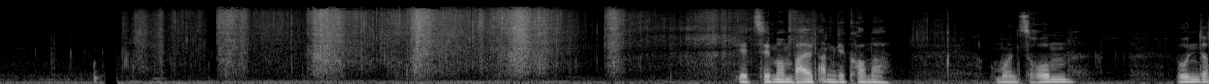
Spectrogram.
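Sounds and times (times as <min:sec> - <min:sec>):
footsteps crunching over rough ground toward a forest: 0:00.2 - 0:12.0
rustling: 0:01.2 - 0:08.3
speech: 0:07.4 - 0:09.0, 0:10.0 - 0:10.8, 0:11.8 - 0:12.0.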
